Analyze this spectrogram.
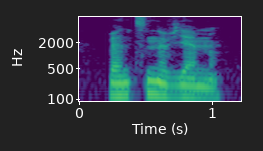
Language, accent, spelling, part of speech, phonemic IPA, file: French, France, vingt-neuvième, adjective / noun, /vɛ̃t.nœ.vjɛm/, LL-Q150 (fra)-vingt-neuvième.wav
- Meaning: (adjective) twenty-ninth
